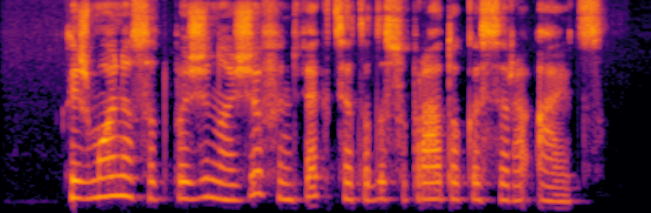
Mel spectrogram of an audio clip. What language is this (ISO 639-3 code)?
lit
